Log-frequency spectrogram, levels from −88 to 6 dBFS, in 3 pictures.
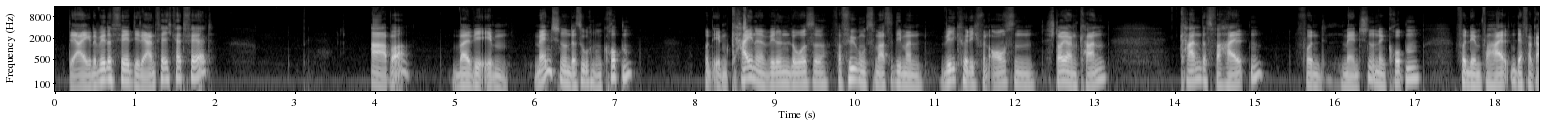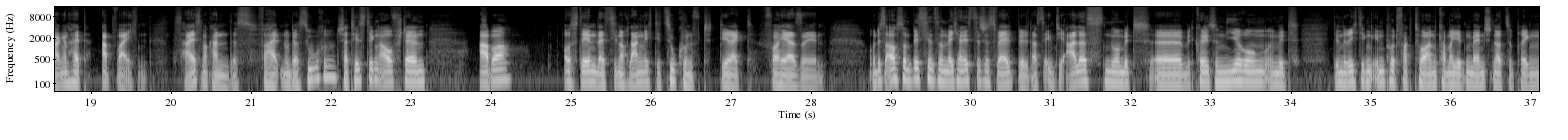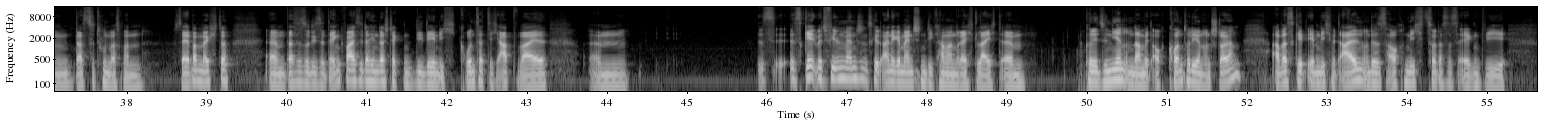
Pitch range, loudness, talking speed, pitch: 95-120 Hz, -22 LUFS, 165 wpm, 110 Hz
